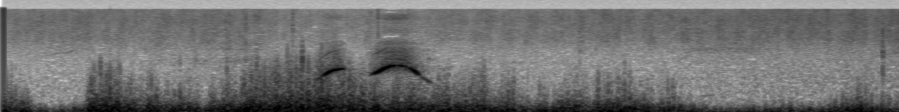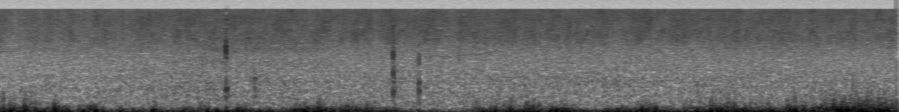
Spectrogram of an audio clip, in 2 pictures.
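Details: Marmot in the Vanoise mountains near Pralognan, on the trail to the Félix Faure refuge: two sharp, high whistles in quick succession, each arching up and down, over steady low rumbling wind noise.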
